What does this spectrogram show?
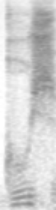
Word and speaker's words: G'House: que nous expliquer pourquoi goose parce que goût ça s'écrit g apostrophe h au s2 comme house comme un os en anglais exactement alors c'est venu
